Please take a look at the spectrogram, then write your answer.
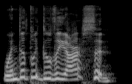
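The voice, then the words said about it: Put-on different accent. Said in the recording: “That was a different accent.”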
